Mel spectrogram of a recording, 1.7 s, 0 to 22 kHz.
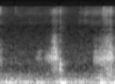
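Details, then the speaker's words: Removed old alternator from a 2006 Toyota Avalon XLS spun by hand: two short rough scraping crunches about a second apart; grinding noise, suspected failing internal bearing that should stop free spin after engine shutoff. "it's a bearing inside of here somewhere um that's supposed to slow it down or stop the the spin the free Spin Once you turn the engine off"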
